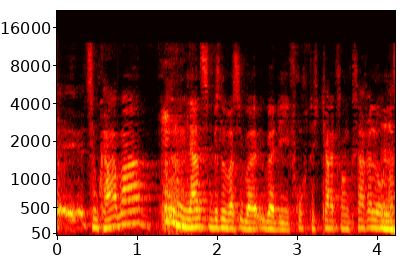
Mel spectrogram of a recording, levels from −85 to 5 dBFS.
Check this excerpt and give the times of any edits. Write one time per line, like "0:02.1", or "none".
none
